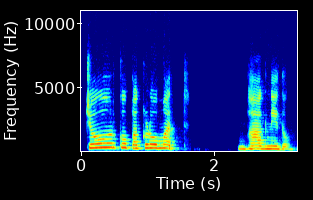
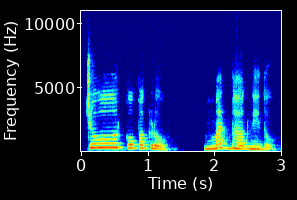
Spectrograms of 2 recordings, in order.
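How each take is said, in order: First: The pause comes after 'mat'. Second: The pause comes after 'pakdo'.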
